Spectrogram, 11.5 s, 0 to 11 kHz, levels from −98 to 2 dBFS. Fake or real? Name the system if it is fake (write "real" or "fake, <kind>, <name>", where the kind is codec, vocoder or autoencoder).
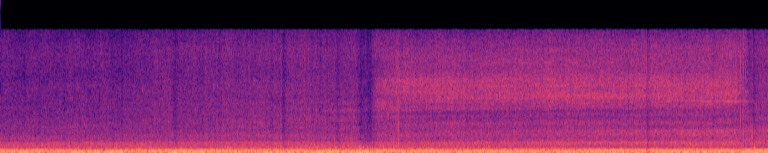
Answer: real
